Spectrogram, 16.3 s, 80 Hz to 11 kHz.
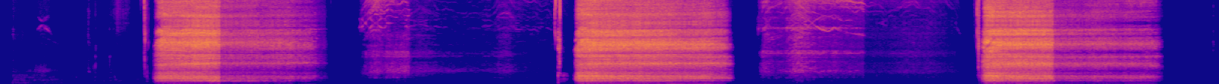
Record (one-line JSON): {"exhalation_length": "16.3 s", "exhalation_amplitude": 19676, "exhalation_signal_mean_std_ratio": 0.46, "survey_phase": "beta (2021-08-13 to 2022-03-07)", "age": "18-44", "gender": "Male", "wearing_mask": "No", "symptom_none": true, "smoker_status": "Never smoked", "respiratory_condition_asthma": false, "respiratory_condition_other": false, "recruitment_source": "REACT", "submission_delay": "1 day", "covid_test_result": "Negative", "covid_test_method": "RT-qPCR"}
